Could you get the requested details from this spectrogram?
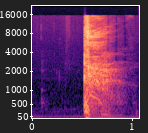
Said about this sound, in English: I fucking come back and cough into the mic.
